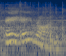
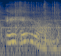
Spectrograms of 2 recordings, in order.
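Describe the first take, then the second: Both takes have the same delivery.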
